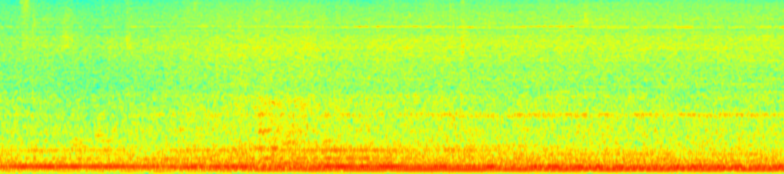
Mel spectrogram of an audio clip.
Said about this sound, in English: So you can hear the hum coming off. Has anybody ever been in a data center before? It's hot in there.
